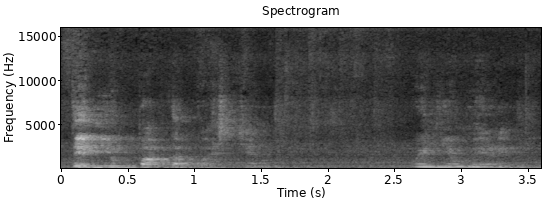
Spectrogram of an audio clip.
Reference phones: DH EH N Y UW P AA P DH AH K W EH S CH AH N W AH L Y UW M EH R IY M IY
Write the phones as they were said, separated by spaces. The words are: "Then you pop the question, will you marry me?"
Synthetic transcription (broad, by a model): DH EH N Y UW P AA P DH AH K W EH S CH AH N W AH N Y UW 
